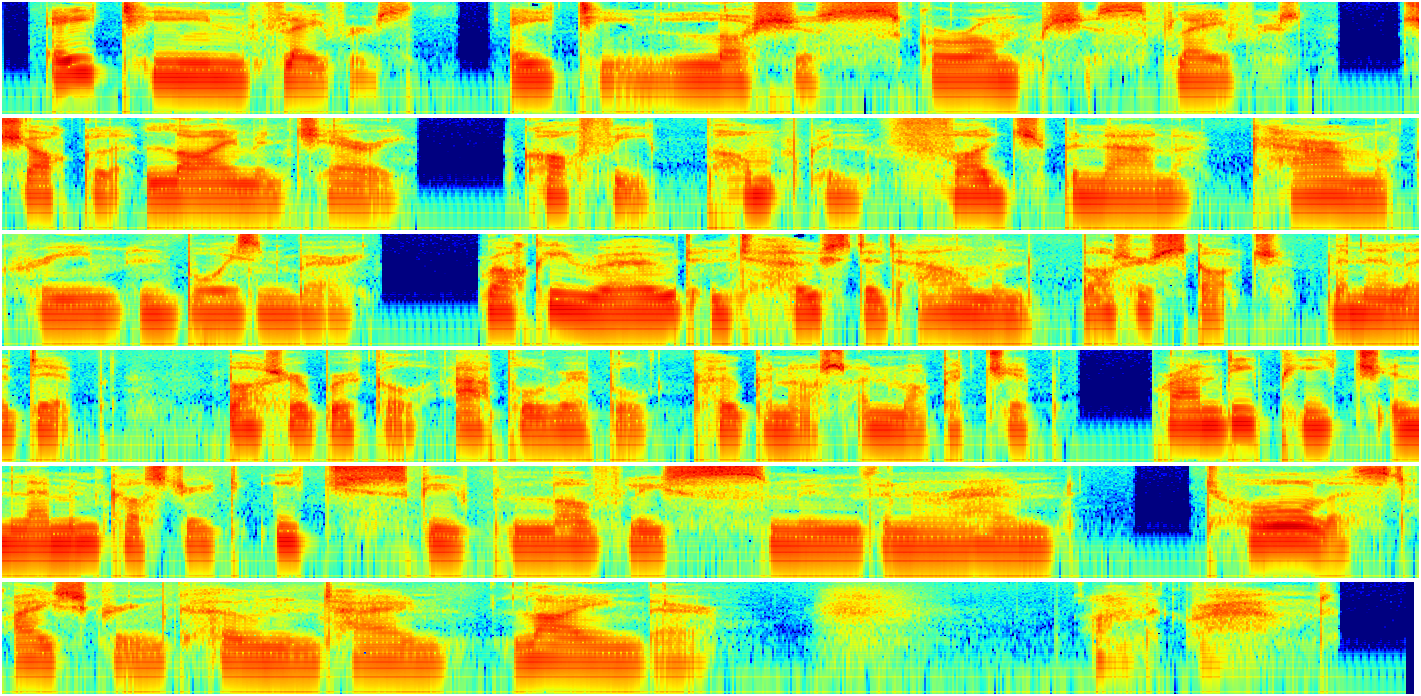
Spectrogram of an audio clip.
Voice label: Narration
